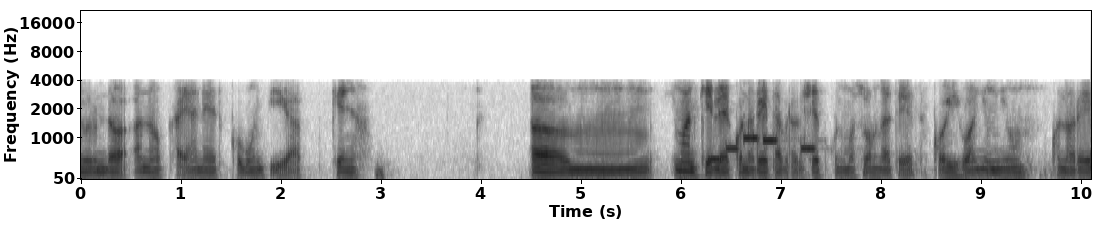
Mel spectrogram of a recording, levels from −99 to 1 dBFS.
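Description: Throughout, the speech carries the GSM full-rate codec sound: a buzzy, gravelly roughness on every voiced stretch, with the band held between about 150 Hz and 3.5 kHz. This comes from the vocal-tract model being driven by a coarse, regularly spaced pulse excitation that keeps only a fraction of the detail, consistent with a 13 kbps full-rate link. The grain sits inside the voice itself, which sets it apart from a plain telephone band-limit, where the sound would be muffled but smooth.

From 9.07 to 9.16 s come GSM bit errors. For just under a tenth of a second the voice breaks into a squawking, gargling burst. Corrupted bits reached the decoder and scrambled the filter, pitch or gain values, so for a few frames the sound is bent out of shape. A dropout or a packet-loss concealment gap would go quiet or smear, but this stays present and distorted.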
